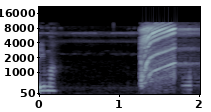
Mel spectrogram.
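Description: A short, loud whistle-like sound effect that glides quickly upward in pitch for about half a second, starting a little over a second in.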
